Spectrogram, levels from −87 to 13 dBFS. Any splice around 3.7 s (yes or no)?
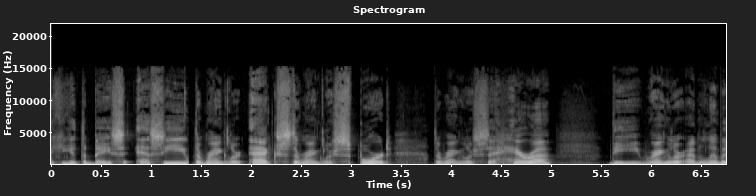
no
